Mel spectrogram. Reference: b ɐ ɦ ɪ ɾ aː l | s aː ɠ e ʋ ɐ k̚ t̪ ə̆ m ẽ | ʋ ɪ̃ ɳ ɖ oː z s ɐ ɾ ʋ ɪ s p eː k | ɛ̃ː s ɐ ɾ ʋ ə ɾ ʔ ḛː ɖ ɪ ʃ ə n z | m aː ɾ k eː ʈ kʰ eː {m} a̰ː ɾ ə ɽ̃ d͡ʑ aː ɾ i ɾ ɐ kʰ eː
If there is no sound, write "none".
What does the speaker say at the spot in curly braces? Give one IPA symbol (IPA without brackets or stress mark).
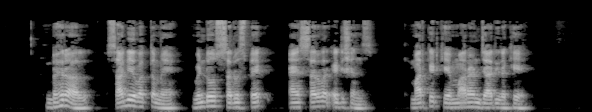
m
